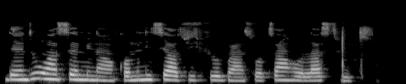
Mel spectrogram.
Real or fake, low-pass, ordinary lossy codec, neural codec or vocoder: real; 7.2 kHz; none; none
